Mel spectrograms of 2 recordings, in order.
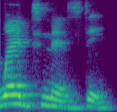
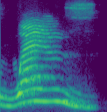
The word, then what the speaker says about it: Wednesday: It's not Wednesday. It's Wednesday. The S in Wednesday makes a Z sound.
